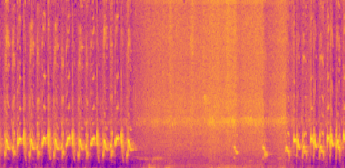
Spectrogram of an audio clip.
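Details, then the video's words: Yellow-vented bulbul, song meant to make other bulbuls sing: fast chattering run of bubbly notes, a short pause with a few scattered calls and low rumble, then the rapid chatter resumes. "SUARA trucukan gacor JITU NGALAS ROPEL PANJANG buat PANCINGAN agar burung trucuk gacor EMOSI"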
